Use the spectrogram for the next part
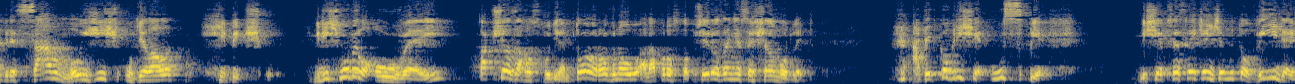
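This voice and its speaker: A male preacher giving a sermon in a lively, colloquial storytelling manner. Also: sits high, roomy sound, dull audio.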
